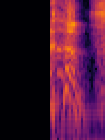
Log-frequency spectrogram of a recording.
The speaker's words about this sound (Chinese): 打喷嚏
